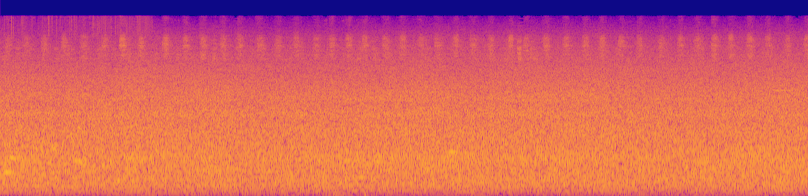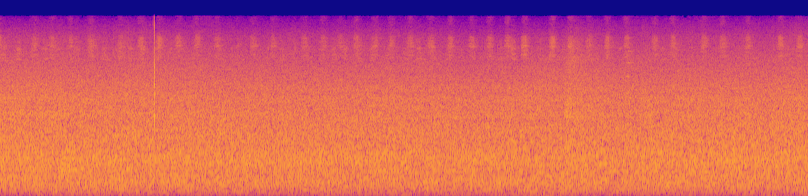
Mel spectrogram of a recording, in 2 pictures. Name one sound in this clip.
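Waves wash steadily onto a beach.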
